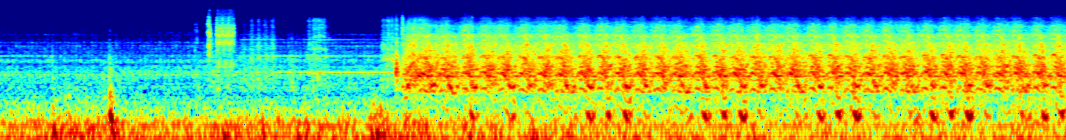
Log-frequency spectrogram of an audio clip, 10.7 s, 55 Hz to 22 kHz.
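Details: 2014 Land Rover Discovery 4 3.0 diesel, starter turning the engine over with a steady even chug about three beats per second but it never catches: crank, no start.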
